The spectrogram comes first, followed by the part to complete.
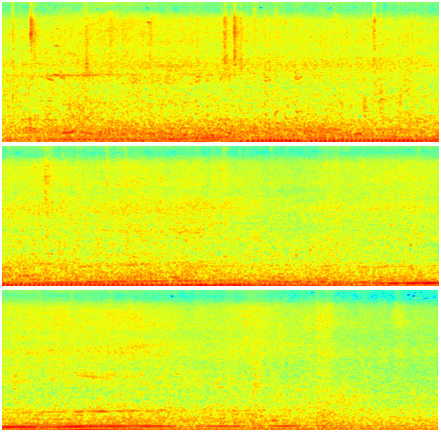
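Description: Street traffic, with a motor vehicle's engine running close by: a steady low hum that builds a few seconds in and eases off near the end.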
